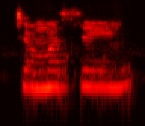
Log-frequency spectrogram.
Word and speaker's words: चमसैः: बालिकाः चमसे भोजनं खादन्ति. Please read this again. चमसे. Chamasaihi. चमसैः. चमसैः. There is a visarga, so you have to pronounce that also.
